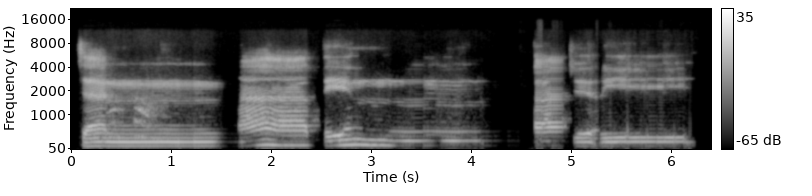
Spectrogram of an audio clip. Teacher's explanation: Cara membacanya adalah dengung juga ya, dengungnya tapi samar-samar. Samarnya maksudnya adalah cara mendengungnya ini dia masuk ke langsung kita siap-siap masuk ke huruf sebelumnya. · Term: ikhfa hakiki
